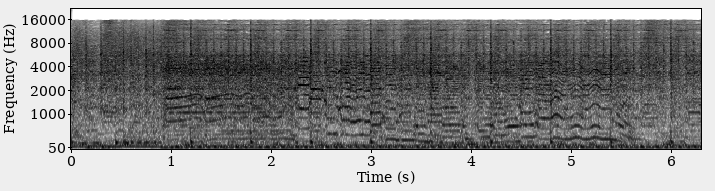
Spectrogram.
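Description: Heavy metal track playing back: a lead electric guitar solo with bent, wavering notes over distorted rhythm guitars from a Mesa Boogie Mark V, with fast, dense drums underneath. The rhythm guitars are dipped slightly in level by volume automation so the solo sits on top of the mix.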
